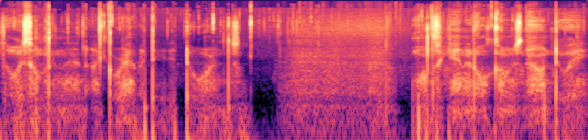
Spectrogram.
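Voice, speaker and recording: Someone is whispering. There is noticeable background noise behind the voice. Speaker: ASMR creator. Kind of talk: close-mic soft-spoken talk. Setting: home studio, close condenser mic. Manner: soft-spoken.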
